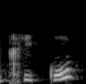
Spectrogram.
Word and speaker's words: tricot: فانتبهوا هنا tricot تكتب بالتي في آخر الكلمة ولكن لا ننطقها. donc un tricot لا ننطق تي.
